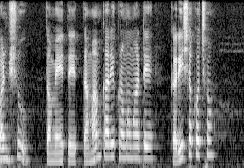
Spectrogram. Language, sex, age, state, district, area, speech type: Gujarati, male, 18-30, Gujarat, Anand, rural, read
